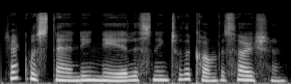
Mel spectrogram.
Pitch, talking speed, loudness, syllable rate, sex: 195 Hz, 165 wpm, -15 LUFS, 4.9 syllables/s, female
